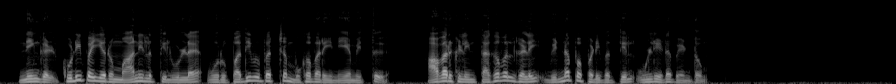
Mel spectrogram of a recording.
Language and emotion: Tamil, neutral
